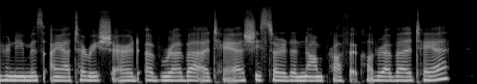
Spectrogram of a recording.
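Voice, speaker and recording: Someone with an American accent talks at a fairly quick pace on a very clean recording, dry and close with no echo and a silent background. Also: woman. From US, Northern California (Bay Area). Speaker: marine biologist and ocean photographer. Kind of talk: interview.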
